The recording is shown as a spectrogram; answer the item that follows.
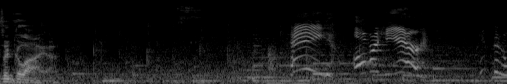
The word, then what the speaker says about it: Aglaya: Alright, remember that the pronunciation is Aglaya.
